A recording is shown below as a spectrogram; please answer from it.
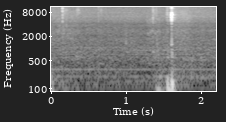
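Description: Faint clicks of computer keyboard keys: one right at the start and a short pair about one and a half seconds in, as an opening bracket is typed.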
